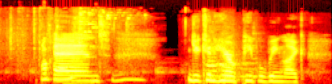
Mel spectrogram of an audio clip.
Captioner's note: furniture creaking, glass smashing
